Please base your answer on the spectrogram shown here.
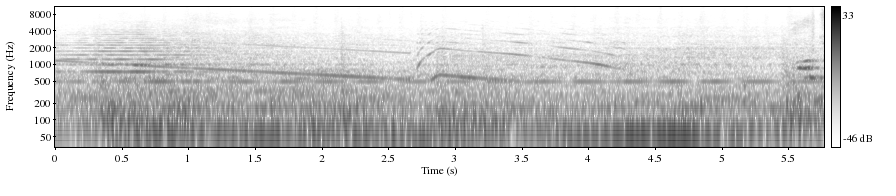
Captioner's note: police siren wailing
